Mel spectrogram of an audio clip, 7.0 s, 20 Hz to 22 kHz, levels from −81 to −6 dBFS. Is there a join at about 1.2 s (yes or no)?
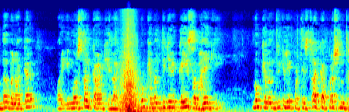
no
